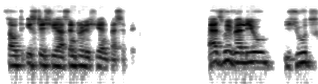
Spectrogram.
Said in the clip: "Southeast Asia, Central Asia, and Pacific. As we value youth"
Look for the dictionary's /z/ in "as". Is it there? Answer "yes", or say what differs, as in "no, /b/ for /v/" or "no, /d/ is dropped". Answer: yes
